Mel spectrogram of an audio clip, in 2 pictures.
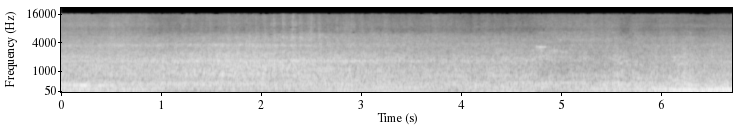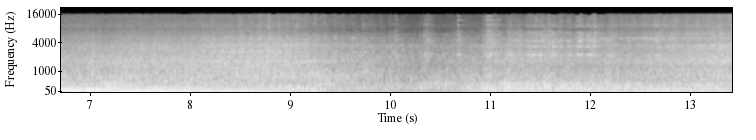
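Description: Passenger train carriages rolling past at very close range, with a continuous running noise. A deeper low rumble swells and is loudest from about six to nine seconds in, then eases off.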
